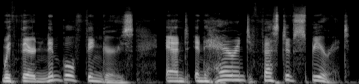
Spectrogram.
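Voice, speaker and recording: Guy reading a story podcast, really expressive pitch, dry close sound. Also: normal speed, dry recording. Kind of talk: dramatic scripted storybook narration.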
